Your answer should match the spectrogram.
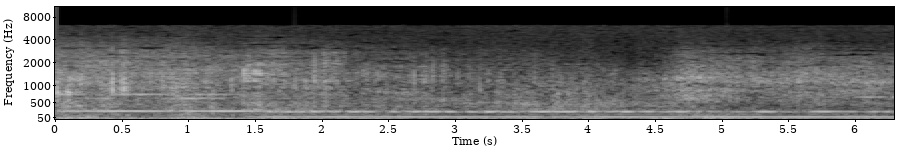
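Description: Low, sustained droning soundtrack: a steady hum over a deep rumble, which deepens and thickens about a second and a half in.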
